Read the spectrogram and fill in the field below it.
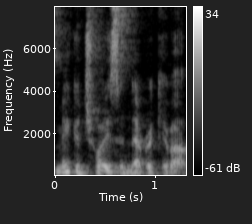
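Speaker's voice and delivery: normal talking voice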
